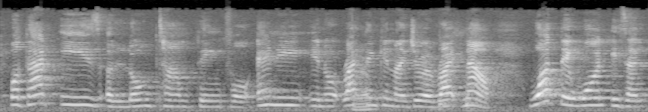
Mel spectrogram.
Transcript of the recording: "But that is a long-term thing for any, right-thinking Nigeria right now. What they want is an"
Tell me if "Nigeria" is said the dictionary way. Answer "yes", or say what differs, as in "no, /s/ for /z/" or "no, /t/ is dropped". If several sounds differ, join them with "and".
yes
